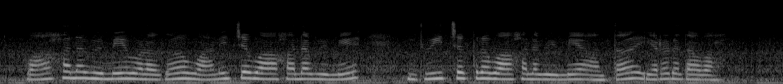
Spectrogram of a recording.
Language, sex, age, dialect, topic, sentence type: Kannada, female, 25-30, Dharwad Kannada, banking, statement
